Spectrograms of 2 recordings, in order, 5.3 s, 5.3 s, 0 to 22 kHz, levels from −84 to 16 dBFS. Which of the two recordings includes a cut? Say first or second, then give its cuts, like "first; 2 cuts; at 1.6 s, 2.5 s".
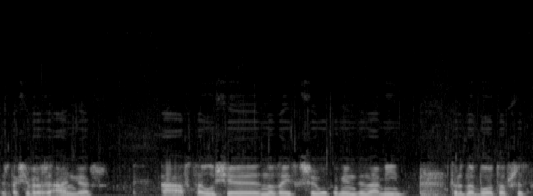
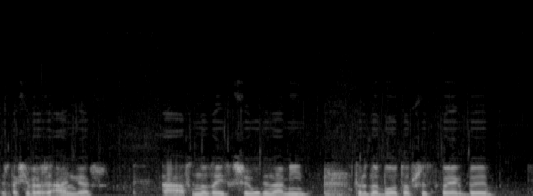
second; 2 cuts; at 1.9 s, 2.6 s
